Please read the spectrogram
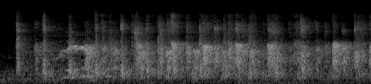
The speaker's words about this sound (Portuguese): Uma salva de palmas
